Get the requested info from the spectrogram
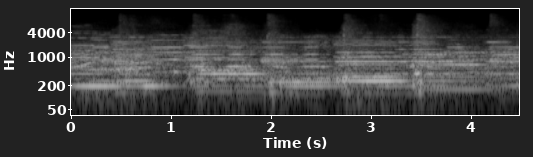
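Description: Hymn music led by an organ-like keyboard: held chords, with a short, crisp accent about every half second.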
